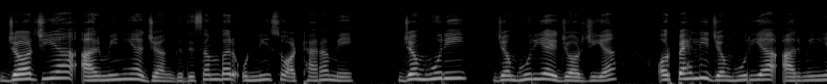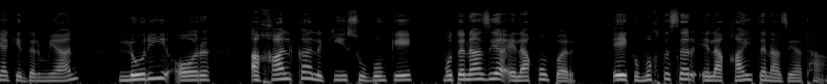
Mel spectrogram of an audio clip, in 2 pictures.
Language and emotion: Urdu, neutral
